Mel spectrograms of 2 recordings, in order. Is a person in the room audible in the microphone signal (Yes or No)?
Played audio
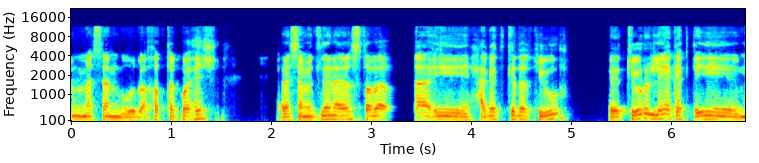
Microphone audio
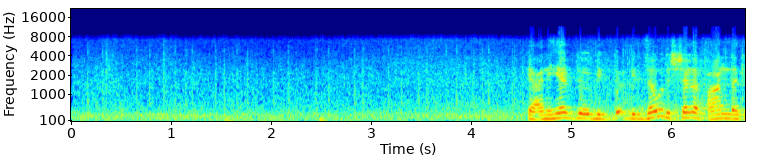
Yes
